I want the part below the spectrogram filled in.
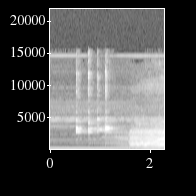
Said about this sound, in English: It actually scared the cow.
